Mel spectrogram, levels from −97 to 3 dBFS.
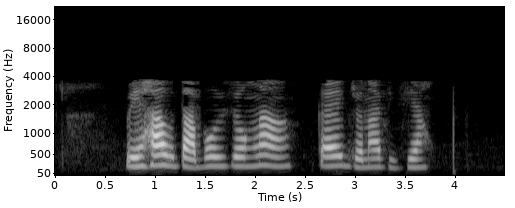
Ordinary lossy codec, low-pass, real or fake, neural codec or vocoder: MP3, 24 kbps; 3.6 kHz; real; none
